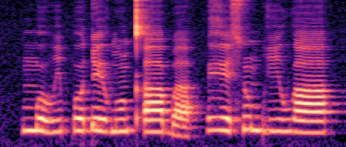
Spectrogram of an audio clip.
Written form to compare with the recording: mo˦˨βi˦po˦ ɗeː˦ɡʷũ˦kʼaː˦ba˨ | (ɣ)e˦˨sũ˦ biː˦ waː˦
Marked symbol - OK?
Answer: yes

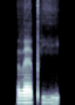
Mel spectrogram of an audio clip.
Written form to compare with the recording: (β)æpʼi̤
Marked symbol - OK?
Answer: yes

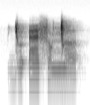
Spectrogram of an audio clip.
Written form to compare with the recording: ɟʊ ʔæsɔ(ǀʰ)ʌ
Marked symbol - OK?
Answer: no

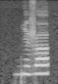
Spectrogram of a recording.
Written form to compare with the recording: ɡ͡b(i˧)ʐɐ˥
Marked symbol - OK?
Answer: yes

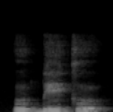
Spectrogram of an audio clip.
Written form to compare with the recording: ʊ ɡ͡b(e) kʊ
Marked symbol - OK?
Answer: yes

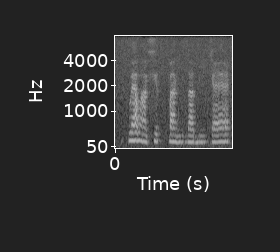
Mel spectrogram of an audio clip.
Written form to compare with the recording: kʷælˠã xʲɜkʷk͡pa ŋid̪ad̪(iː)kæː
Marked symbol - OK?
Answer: yes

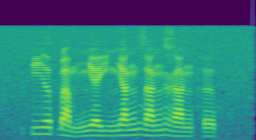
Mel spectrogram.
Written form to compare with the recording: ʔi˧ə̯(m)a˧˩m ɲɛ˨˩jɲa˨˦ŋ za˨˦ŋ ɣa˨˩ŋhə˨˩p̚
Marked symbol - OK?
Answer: no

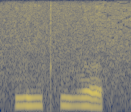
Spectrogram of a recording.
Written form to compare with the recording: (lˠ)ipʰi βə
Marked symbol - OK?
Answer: no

